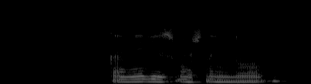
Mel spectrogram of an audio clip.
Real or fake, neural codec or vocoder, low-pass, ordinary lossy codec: real; none; 5.4 kHz; Opus, 24 kbps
